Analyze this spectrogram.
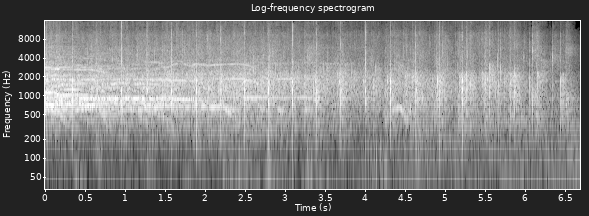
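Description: An audience applauds with steady, dense clapping that thins to scattered individual claps toward the end, with a sustained tonal sound mixed in during the first few seconds. No one speaks.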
